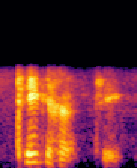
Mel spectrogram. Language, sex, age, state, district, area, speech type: Punjabi, male, 45-60, Punjab, Kapurthala, urban, conversation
